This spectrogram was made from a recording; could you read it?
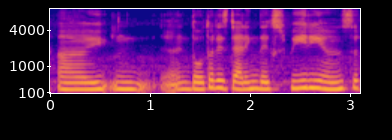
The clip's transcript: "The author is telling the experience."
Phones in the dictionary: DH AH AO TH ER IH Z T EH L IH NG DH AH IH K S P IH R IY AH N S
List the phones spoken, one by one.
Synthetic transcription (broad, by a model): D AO T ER IH Z T EH L IH NG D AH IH K S P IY R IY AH N S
